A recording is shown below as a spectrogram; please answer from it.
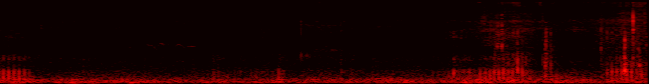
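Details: Shana, a female pet cat, asleep after a day of work, gives a soft, steady low rumbling snore that runs through the whole stretch, with faint rustles and a few light clicks near the end.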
